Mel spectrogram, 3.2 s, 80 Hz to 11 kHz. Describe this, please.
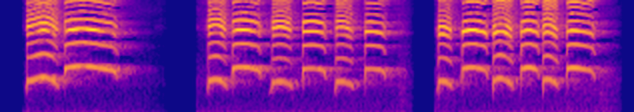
Squeaking dog toy.
tascam, dr-100, dog-toy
